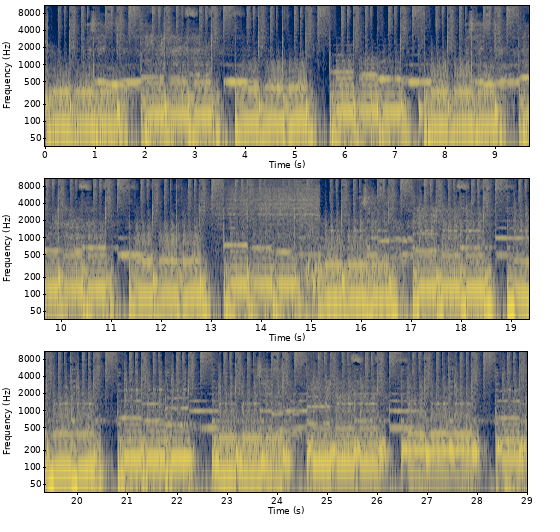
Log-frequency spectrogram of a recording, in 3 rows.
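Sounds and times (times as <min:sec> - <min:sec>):
tektonik electro dance ringtone: 0:00.0 - 0:29.0.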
